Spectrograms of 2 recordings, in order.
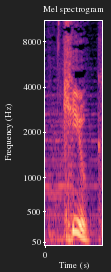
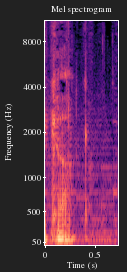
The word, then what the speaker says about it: cuck: Cuke. Like cucumber? – It's not how it's pronounced. – Say cuck.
